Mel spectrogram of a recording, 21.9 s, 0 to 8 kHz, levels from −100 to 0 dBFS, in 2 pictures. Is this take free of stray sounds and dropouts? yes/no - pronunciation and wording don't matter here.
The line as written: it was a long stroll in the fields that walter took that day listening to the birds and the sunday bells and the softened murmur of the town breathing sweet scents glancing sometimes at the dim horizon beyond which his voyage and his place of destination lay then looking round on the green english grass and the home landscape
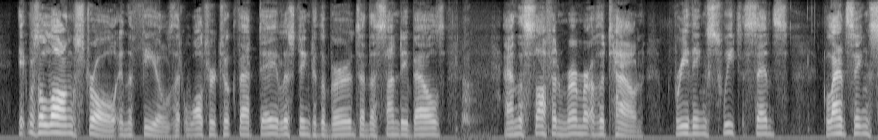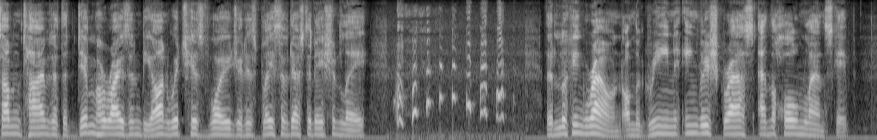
no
